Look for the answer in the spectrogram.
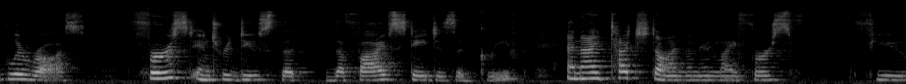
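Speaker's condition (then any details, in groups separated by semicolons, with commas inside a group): No condition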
